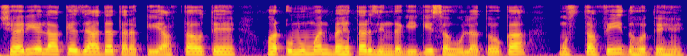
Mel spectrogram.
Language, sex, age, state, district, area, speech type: Urdu, male, 18-30, Maharashtra, Nashik, rural, spontaneous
